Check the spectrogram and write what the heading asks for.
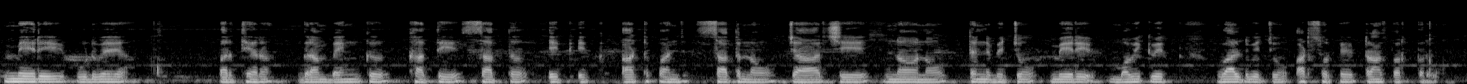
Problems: background sounds at intervals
